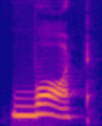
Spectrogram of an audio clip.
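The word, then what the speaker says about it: bought: ऑट पढ़ देना है जैसे कि बी ऑट बॉट क्योंकि बी को ब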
